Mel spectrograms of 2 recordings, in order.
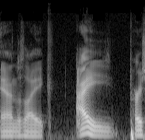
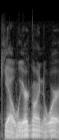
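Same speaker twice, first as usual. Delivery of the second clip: put-on holler, louder; 5 dB louder than usual. Retelling how someone in the next car called over: imitating someone hollering. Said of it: "hollering at me".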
